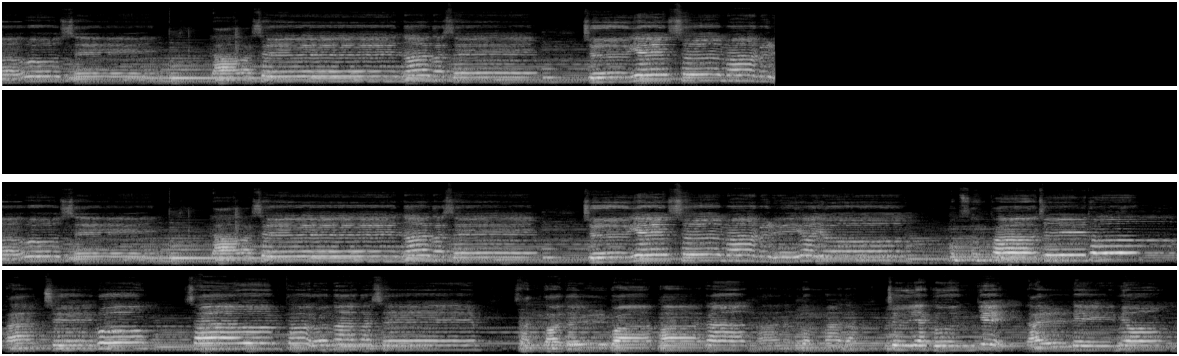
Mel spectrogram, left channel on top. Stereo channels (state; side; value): drops out; left; at 7.8 s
